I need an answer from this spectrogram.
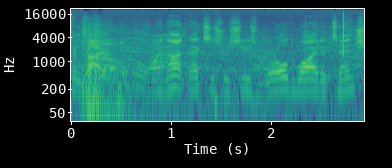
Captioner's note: body thudding; footsteps plodding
